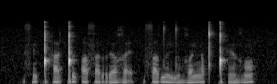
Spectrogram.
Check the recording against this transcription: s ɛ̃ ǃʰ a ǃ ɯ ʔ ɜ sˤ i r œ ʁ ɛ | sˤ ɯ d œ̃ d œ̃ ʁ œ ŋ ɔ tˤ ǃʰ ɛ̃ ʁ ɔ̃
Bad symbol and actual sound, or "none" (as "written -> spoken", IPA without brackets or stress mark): none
